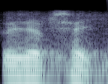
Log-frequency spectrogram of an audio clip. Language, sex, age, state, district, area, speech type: Bodo, male, 30-45, Assam, Kokrajhar, rural, conversation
